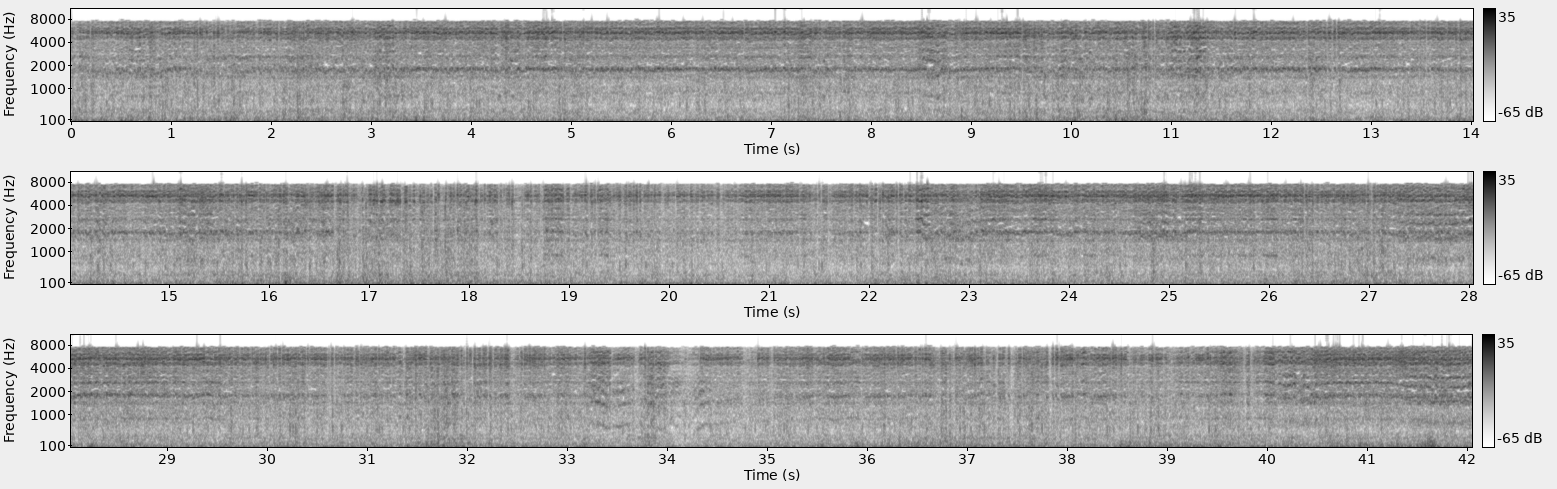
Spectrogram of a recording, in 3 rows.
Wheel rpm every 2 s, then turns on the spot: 220, 230, 220, 230, 230, 230, 230, 230, 230, 230, 230, 230, 230, 230, 230, 230, 160, 180, 230, 230, 230.
none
